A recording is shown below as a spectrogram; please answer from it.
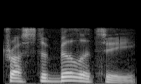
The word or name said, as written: trustability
